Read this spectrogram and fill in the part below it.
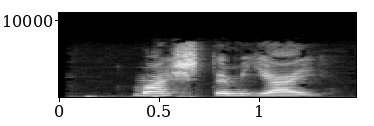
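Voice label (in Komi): "масьтӧм яй", Komi-Zyrian, female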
